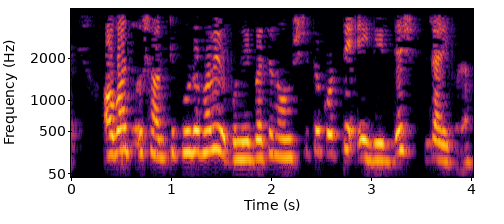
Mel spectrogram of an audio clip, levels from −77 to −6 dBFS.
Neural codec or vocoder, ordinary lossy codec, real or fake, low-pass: none; none; real; 3.6 kHz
